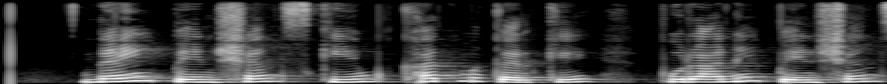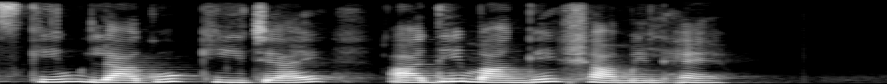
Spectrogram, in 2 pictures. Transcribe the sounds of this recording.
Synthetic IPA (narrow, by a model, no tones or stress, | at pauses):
nɐipẽːnʃənskiːmxʰɐt̪mkɐɾke | pʊɾaːnipẽːnʃənskiːmlaːɡukid͡ʒaːe | aːd̪imãːŋɡeʃaːmɪlɦɛ̃ː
